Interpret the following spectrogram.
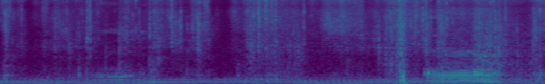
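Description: Faint, irregular rustling and crinkling of paper Bible pages being leafed through to find a verse, with a brief low murmur near the end.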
